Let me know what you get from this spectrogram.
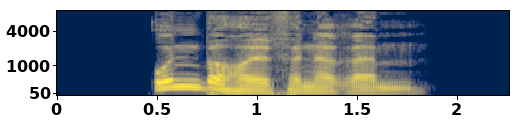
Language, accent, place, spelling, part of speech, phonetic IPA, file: German, Germany, Berlin, unbeholfenerem, adjective, [ˈʊnbəˌhɔlfənəʁəm], De-unbeholfenerem.ogg
- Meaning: strong dative masculine/neuter singular comparative degree of unbeholfen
